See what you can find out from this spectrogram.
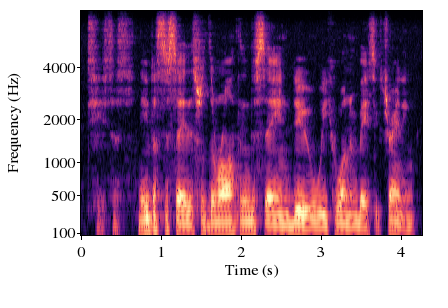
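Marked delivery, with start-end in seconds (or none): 0.1-0.7 breathy whispered Jesus; whispered disbelief. Real, not acted. Reader reacts to the omelet story in a whisper.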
